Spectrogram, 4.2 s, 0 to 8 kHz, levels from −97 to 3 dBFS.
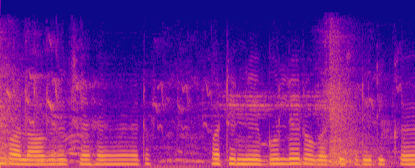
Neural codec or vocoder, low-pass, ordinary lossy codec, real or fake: none; 7.2 kHz; AAC, 48 kbps; real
